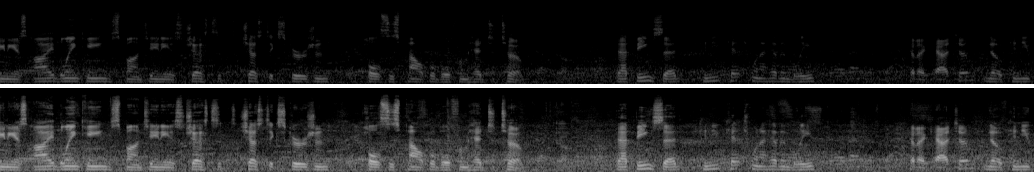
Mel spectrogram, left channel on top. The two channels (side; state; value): left; quieter; 20.5 dB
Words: eye blinking, spontaneous chest excursion, pulse is palpable from head to toe. That being said, can you catch when I have him bleed? Can I catch him? No, can you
